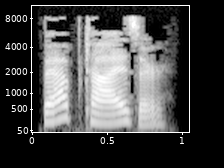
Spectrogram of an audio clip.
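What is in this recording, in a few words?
"baptizer", British English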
